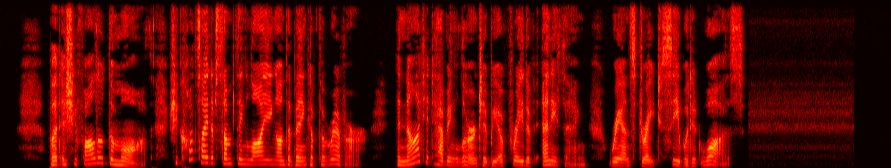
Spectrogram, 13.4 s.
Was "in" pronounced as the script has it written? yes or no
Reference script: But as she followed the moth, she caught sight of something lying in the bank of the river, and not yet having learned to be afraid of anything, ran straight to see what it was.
no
